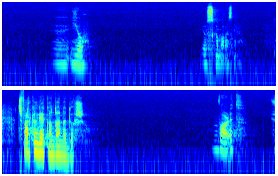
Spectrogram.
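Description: A young woman speaks calmly into a microphone, in short phrases.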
